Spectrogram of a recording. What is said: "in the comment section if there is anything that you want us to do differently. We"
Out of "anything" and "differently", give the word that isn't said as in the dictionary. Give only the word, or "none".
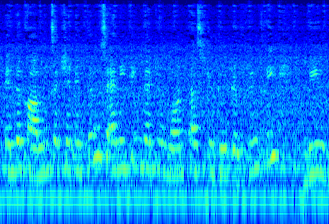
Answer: anything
